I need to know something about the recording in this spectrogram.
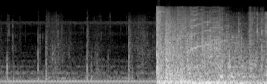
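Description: A gunshot fires.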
